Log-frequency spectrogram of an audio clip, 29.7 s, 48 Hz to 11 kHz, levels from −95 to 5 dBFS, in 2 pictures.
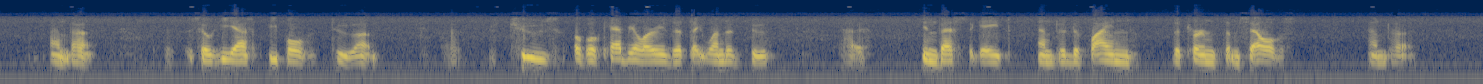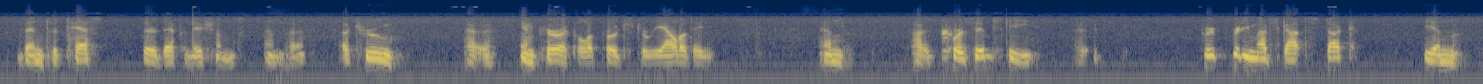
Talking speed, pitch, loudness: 95 wpm, 110 Hz, -19 LUFS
